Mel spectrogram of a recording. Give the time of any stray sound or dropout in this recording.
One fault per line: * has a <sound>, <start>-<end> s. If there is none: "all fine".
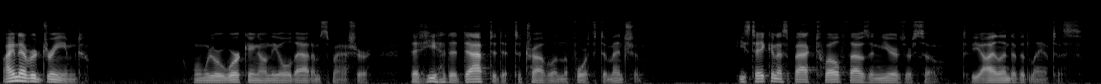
all fine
